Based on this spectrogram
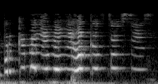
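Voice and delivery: very high, loud, fast wail; outraged disbelief. Retold or imitated. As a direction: cry out in mock despair. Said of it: "Y yo".

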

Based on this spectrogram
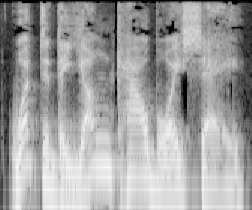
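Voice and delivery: slow, drawn-out riddle; slow joke setup. Shown as a demonstration. A teacher slowly sets up a cowboy joke for students. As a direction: let each word land. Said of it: "I prepared two for you".

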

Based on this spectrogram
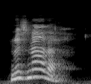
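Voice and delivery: high, loud, sudden shout. A narrator's reading. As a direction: shout it out, pitch jumping up. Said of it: "digo gritando". (gritando, con voz alta y aguda)

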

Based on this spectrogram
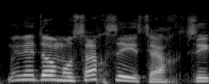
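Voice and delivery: mock sensual singer. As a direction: play the cheesy sexy lover. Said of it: "Es un gangoso sensual".

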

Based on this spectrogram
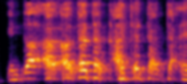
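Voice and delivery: a mock stammer, stuck and repeating; imitated stutter. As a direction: mimic someone stuck on a syllable. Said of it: "dónde hay tartamudez".

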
